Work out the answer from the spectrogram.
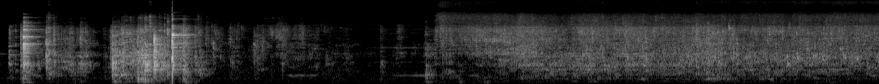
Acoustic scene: kitchen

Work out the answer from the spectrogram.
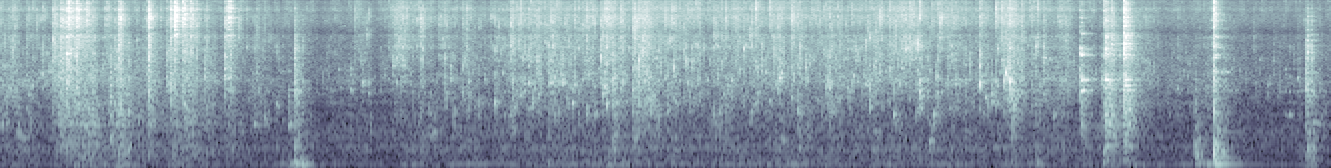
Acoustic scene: kitchen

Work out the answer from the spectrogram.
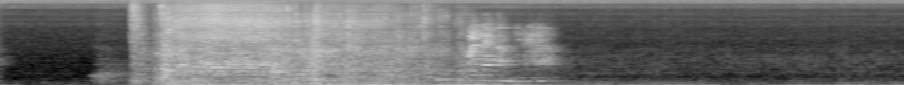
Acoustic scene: elevator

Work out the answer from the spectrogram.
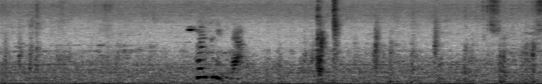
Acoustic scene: bus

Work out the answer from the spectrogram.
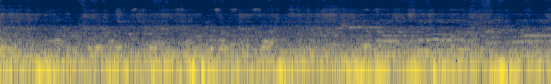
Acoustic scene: car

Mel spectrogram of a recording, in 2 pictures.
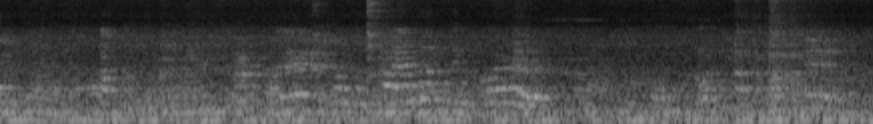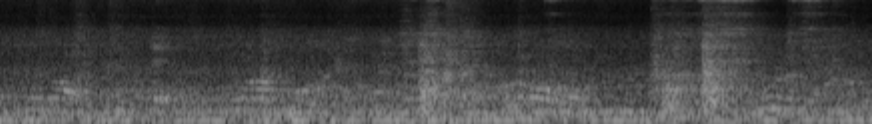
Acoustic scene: restaurant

